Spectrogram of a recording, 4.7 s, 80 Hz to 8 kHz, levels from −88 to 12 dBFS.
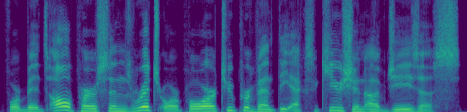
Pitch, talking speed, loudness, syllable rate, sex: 160 Hz, 155 wpm, -19 LUFS, 4.2 syllables/s, male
